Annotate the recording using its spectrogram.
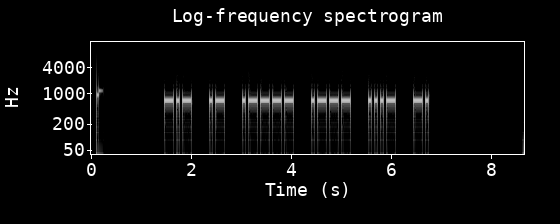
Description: Morse code, heard as a keyed tone, about 20 wpm, spaced as for 14 wpm, 700 Hz. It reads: KA1JVN
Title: USA Call Signs - 6 Characters - 2x Character Spacing - 20wpm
